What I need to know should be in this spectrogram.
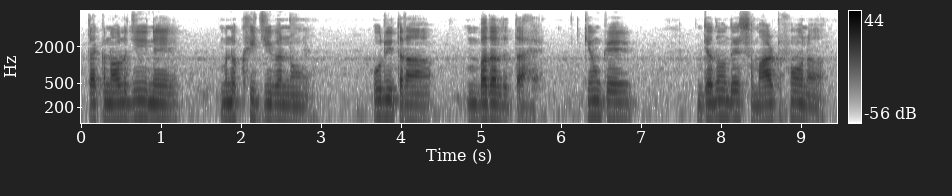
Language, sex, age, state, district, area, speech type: Punjabi, male, 45-60, Punjab, Mohali, urban, spontaneous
